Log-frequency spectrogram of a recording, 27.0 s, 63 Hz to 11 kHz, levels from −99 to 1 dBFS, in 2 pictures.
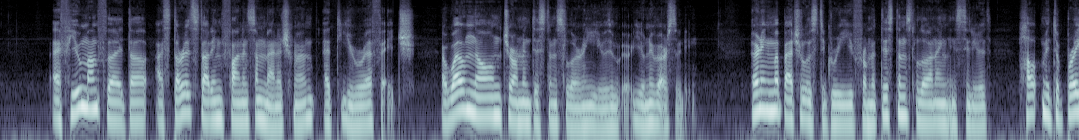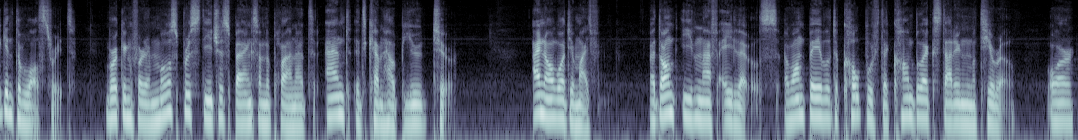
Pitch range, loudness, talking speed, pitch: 115-145 Hz, -23 LUFS, 165 wpm, 125 Hz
